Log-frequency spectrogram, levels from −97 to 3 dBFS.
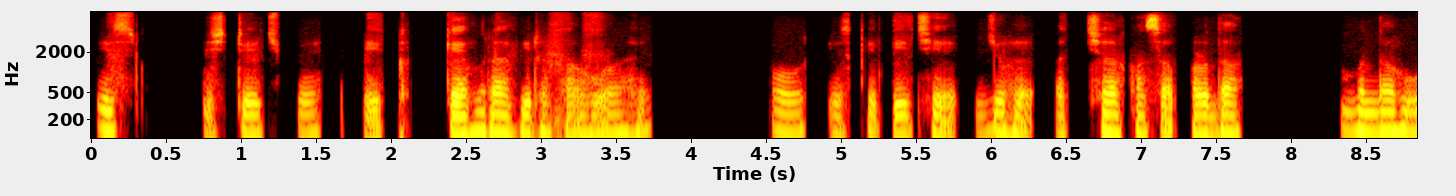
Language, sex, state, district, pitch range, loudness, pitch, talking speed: Hindi, male, Uttar Pradesh, Jyotiba Phule Nagar, 115-125 Hz, -26 LUFS, 120 Hz, 135 wpm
